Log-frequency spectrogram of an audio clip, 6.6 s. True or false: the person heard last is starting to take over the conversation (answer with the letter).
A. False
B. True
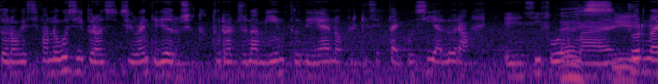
A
